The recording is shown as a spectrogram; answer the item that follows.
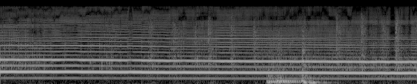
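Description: A football radio commentator's long, held goal cry ("¡Goool!"), one unbroken note that sinks slowly in pitch. Low beats come in underneath near the end.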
